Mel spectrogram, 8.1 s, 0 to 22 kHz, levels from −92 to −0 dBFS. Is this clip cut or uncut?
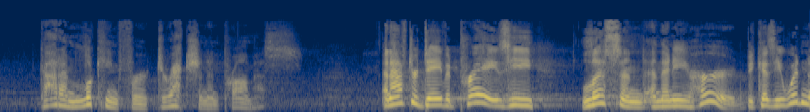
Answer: uncut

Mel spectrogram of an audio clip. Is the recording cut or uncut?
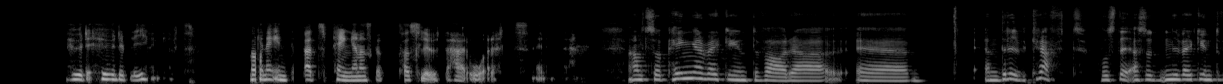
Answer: cut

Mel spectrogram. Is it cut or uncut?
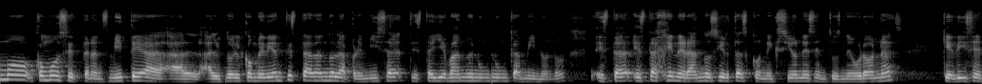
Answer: cut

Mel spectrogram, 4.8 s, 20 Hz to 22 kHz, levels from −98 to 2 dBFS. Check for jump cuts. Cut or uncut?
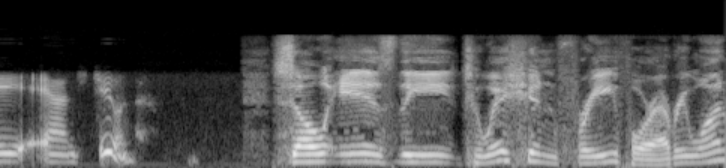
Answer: uncut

